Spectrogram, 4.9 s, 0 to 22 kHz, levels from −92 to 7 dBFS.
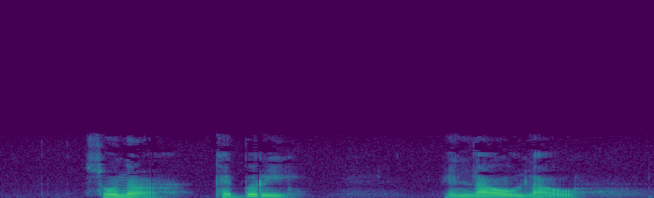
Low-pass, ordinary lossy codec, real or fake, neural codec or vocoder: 7.2 kHz; MP3, 32 kbps; real; none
